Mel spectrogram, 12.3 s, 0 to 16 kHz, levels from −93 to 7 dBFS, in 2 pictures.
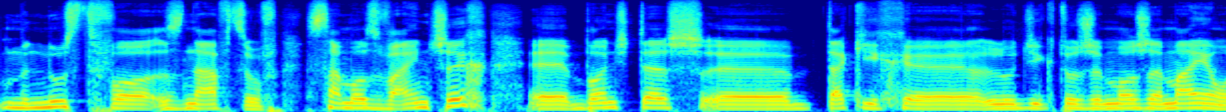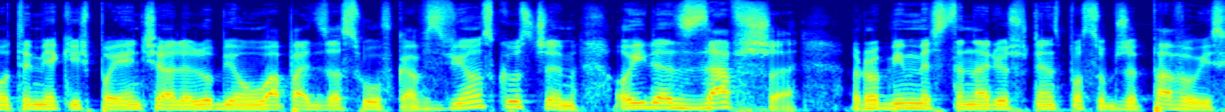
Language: Polish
